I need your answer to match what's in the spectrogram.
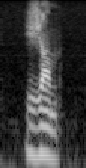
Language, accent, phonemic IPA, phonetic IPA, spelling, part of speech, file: Armenian, Eastern Armenian, /ʒɑm/, [ʒɑm], ժամ, noun, Hy-ժամ.ogg
- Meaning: 1. hour 2. time 3. watch 4. divine service 5. church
